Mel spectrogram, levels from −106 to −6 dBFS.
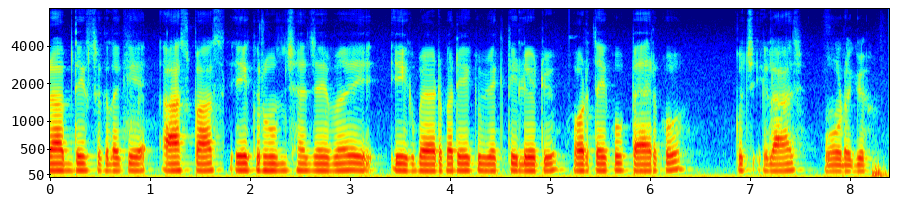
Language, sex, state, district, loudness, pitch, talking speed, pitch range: Garhwali, male, Uttarakhand, Tehri Garhwal, -22 LUFS, 120 Hz, 180 wpm, 120-125 Hz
